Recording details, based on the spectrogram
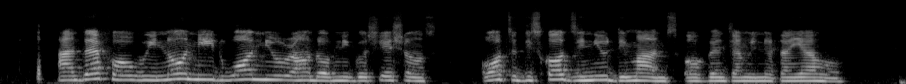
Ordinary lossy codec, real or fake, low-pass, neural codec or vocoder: Opus, 16 kbps; fake; 14.4 kHz; codec, 44.1 kHz, 7.8 kbps, Pupu-Codec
